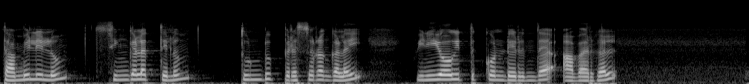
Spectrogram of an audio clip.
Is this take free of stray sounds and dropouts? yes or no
yes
